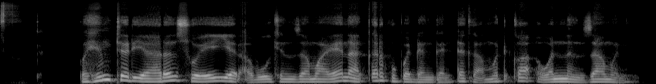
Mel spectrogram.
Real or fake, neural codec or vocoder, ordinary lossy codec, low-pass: fake; autoencoder, 48 kHz, 32 numbers a frame, DAC-VAE, trained on Japanese speech; none; none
